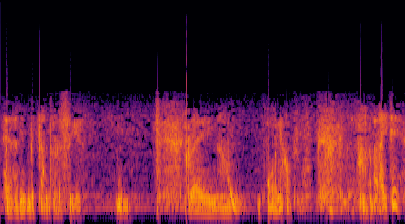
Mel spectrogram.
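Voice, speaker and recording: An actor playing a brooding, self-pitying middle-aged husband who mutters haltingly in an old radio drama. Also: male voice, rumbling low, huge pitch swings, heavily acted. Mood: bitter brooding. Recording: noisy, tinny vintage radio recording.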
